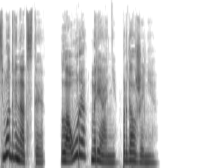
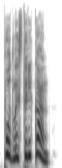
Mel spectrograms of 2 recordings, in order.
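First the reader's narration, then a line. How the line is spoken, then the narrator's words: Exclaiming. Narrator (Russian): воскликнула София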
